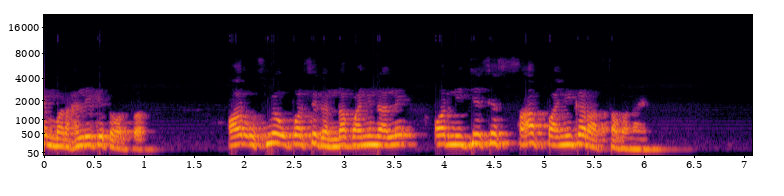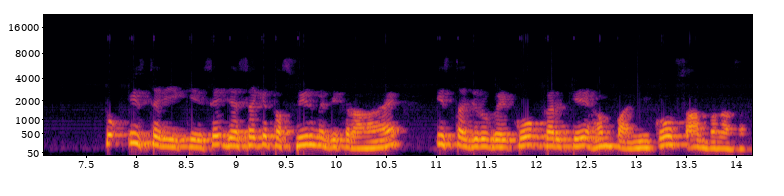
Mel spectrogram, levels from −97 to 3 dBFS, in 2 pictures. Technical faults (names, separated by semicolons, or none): none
